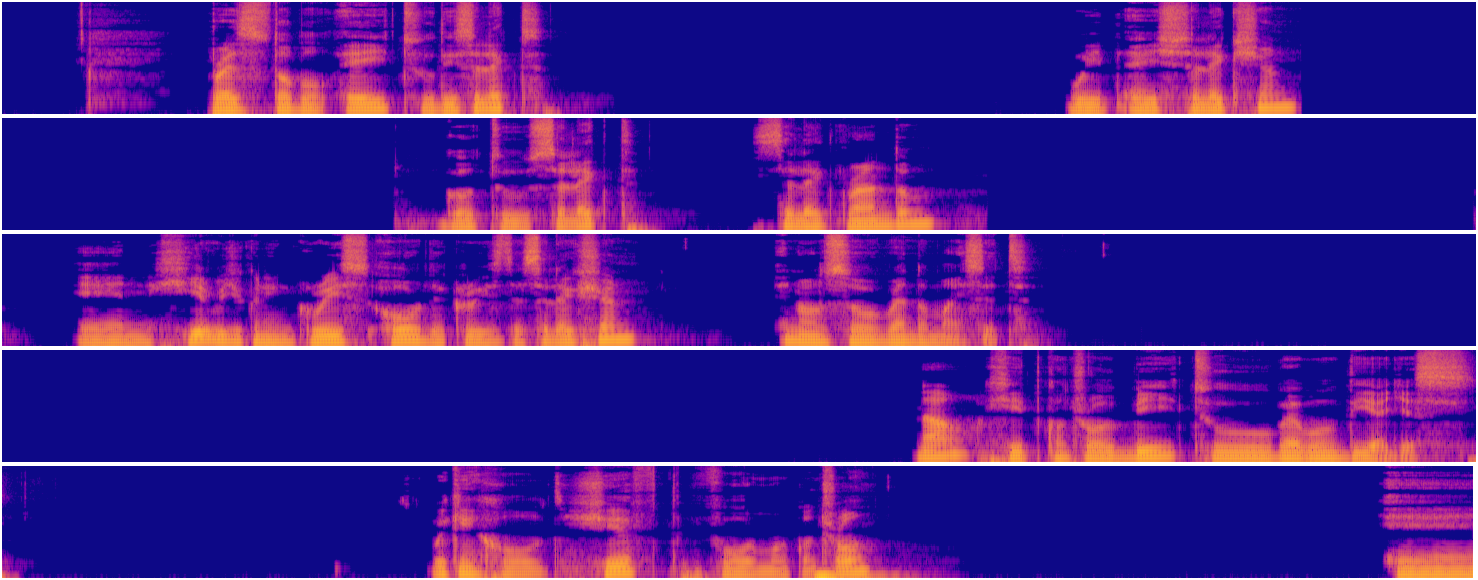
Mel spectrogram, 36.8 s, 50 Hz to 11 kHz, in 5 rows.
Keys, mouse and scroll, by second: 3.3 a, 3.5 a, 6.5 click, 8.5-10.6 middle drag, 10.6-13.8 drag, 15.8-17.1 drag, 17.1-20.7 middle drag, 20.7 click, 22.8 shift+click, 24.3-25.1 drag, 25.4 click, 27.0 ctrl+b, 31.4 right click, 33.1 right click, 35.6-36.8 drag.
